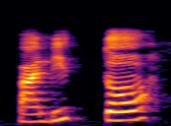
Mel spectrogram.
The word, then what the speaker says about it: paletó: B, paletó. Veja só, a última sílaba é a tônica mais forte e termina em O, recebeu acento.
